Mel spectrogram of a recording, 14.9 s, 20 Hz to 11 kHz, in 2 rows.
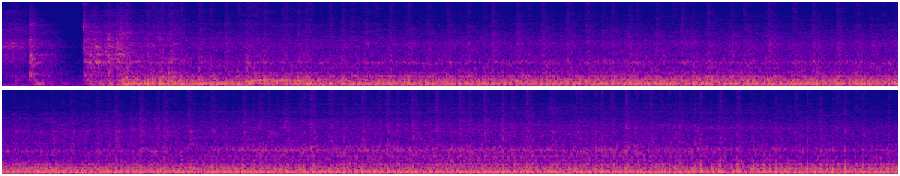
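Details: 1976 Suzuki GT750A at 85,000 miles, after a six-week rebuild (crank rebuilt, new bearings and con rods, rebore, new gearbox with new bearings): catches first try and settles into a smooth, even two-stroke burble with no knocks. Normal running.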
